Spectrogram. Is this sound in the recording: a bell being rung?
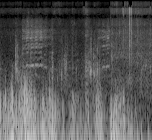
no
